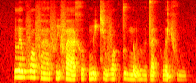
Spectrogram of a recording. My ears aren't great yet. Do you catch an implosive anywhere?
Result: no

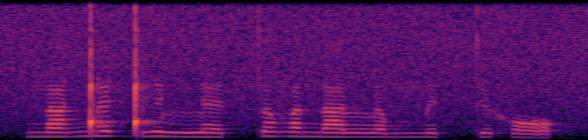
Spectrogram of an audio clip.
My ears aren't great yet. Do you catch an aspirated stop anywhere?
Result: no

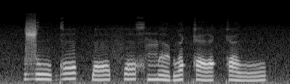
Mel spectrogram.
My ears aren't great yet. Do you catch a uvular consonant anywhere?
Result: yes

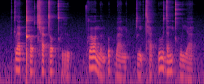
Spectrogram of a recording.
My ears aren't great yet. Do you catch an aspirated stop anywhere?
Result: yes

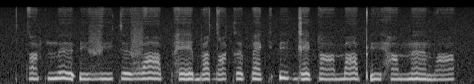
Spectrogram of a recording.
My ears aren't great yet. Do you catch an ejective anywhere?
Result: yes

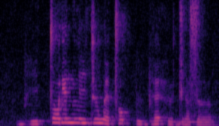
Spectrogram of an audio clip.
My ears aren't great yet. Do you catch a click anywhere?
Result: no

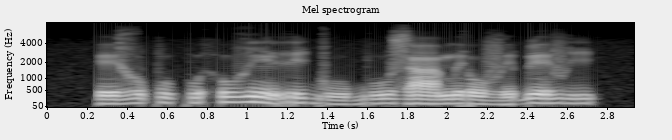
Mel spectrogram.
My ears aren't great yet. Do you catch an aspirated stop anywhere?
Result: no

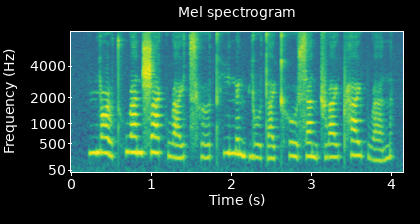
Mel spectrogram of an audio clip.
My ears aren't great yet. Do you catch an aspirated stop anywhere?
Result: yes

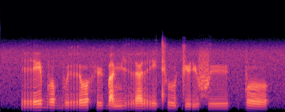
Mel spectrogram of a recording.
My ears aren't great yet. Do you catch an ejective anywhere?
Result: no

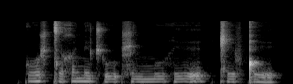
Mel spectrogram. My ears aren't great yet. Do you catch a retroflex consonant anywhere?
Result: yes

